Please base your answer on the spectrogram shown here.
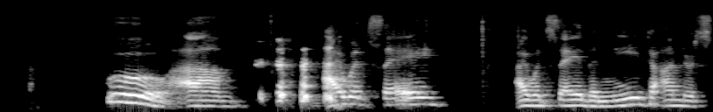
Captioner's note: laughs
